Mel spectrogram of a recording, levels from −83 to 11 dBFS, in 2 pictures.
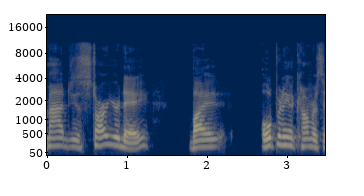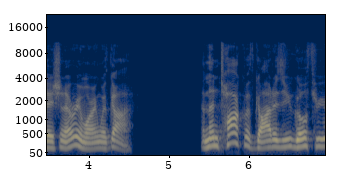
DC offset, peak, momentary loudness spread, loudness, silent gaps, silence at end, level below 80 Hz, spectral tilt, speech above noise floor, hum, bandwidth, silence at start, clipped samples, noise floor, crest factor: under 0.1%; -10 dBFS; 9 LU; -28 LUFS; none; 0 s; -76 dBFS; -5.5 dB/octave; 60 dB; none; 11 kHz; 0 s; under 0.1%; -86 dBFS; 18 dB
